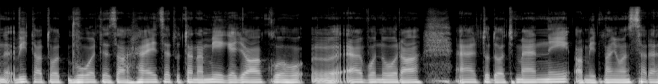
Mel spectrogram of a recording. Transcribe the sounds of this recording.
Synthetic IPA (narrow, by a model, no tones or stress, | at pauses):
nʋit̪ɒt̪o̞ʋo̞lt̪ɛzɒɦɛjzɛt̪ut̪aːnɒmeːɡɛɟːɒlkoɛ̰lvo̞noːɾɒɛlt̪ud̪o̞t̪mɛnːiʔɒ̰mit̪nɒɟo̞nsɛɾɛ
